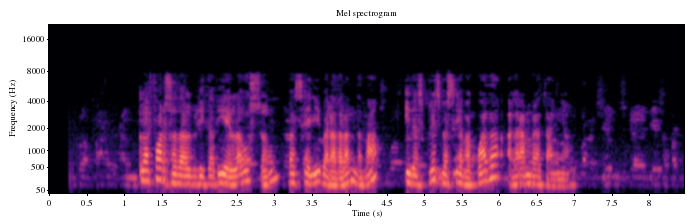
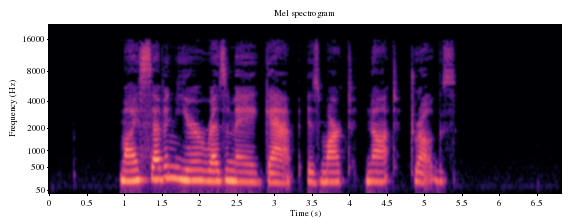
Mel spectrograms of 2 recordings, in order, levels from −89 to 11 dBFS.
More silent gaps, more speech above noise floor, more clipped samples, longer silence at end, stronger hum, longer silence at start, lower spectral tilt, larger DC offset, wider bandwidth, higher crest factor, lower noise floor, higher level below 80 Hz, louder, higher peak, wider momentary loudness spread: neither; second, 28 dB vs 59 dB; neither; second, 0.1 s vs 1.45 s; neither; second, 0.45 s vs 0.95 s; first, -6.5 dB/octave vs -5 dB/octave; neither; second, 7.8 kHz vs 16 kHz; about the same, 18 dB vs 18 dB; second, -46 dBFS vs -76 dBFS; first, -54 dBFS vs -60 dBFS; about the same, -18 LUFS vs -17 LUFS; about the same, -2 dBFS vs -2 dBFS; second, 8 LU vs 12 LU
